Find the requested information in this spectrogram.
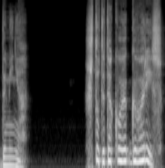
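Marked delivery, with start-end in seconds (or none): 1.7-3.3 higher, louder, shaken question; a wife stunned and shaking at his accusation; trembling voice. A narrator's reading. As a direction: ask it with a trembling, frightened voice. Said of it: "спрашиваю дрожащим голосом".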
